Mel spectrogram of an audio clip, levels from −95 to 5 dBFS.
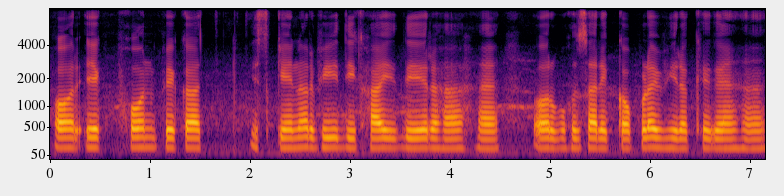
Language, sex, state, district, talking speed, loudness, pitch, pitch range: Hindi, male, Jharkhand, Palamu, 150 wpm, -18 LUFS, 150 Hz, 145-155 Hz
